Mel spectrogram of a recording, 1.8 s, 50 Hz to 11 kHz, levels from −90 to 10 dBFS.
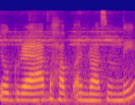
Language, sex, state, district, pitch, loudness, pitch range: Telugu, female, Andhra Pradesh, Krishna, 215 Hz, -15 LUFS, 210-220 Hz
